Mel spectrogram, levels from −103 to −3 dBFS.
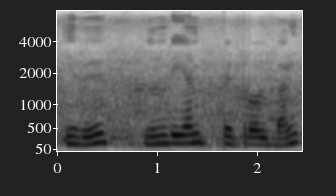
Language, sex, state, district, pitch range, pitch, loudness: Tamil, male, Tamil Nadu, Chennai, 155-175 Hz, 165 Hz, -13 LUFS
